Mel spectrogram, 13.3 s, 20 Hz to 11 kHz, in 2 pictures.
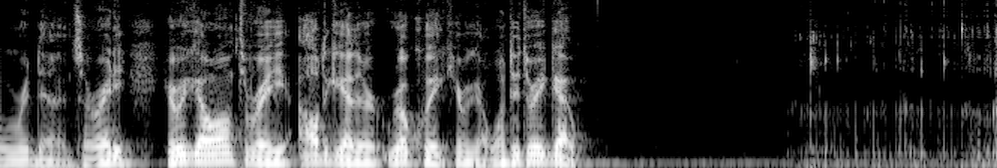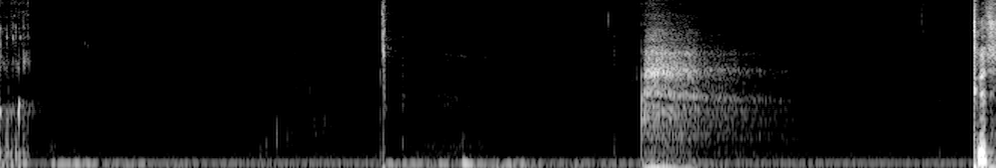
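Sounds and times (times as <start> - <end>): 
speech: 0.0 - 4.0
people sipping and slurping a drink together: 5.3 - 7.0, 8.4 - 9.4
loud breathy exhale of satisfaction: 10.9 - 12.0.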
